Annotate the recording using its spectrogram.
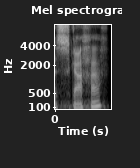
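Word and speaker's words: Scáthach: pronounced very close to Skaha.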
